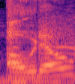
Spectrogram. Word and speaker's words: Ado: Then Odo, produced by Giga and Telluloid, ramps the energy Otto's capable of to 11.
